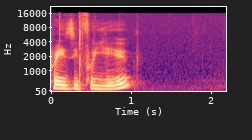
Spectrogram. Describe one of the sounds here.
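A woman speaks brightly and close to the microphone.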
